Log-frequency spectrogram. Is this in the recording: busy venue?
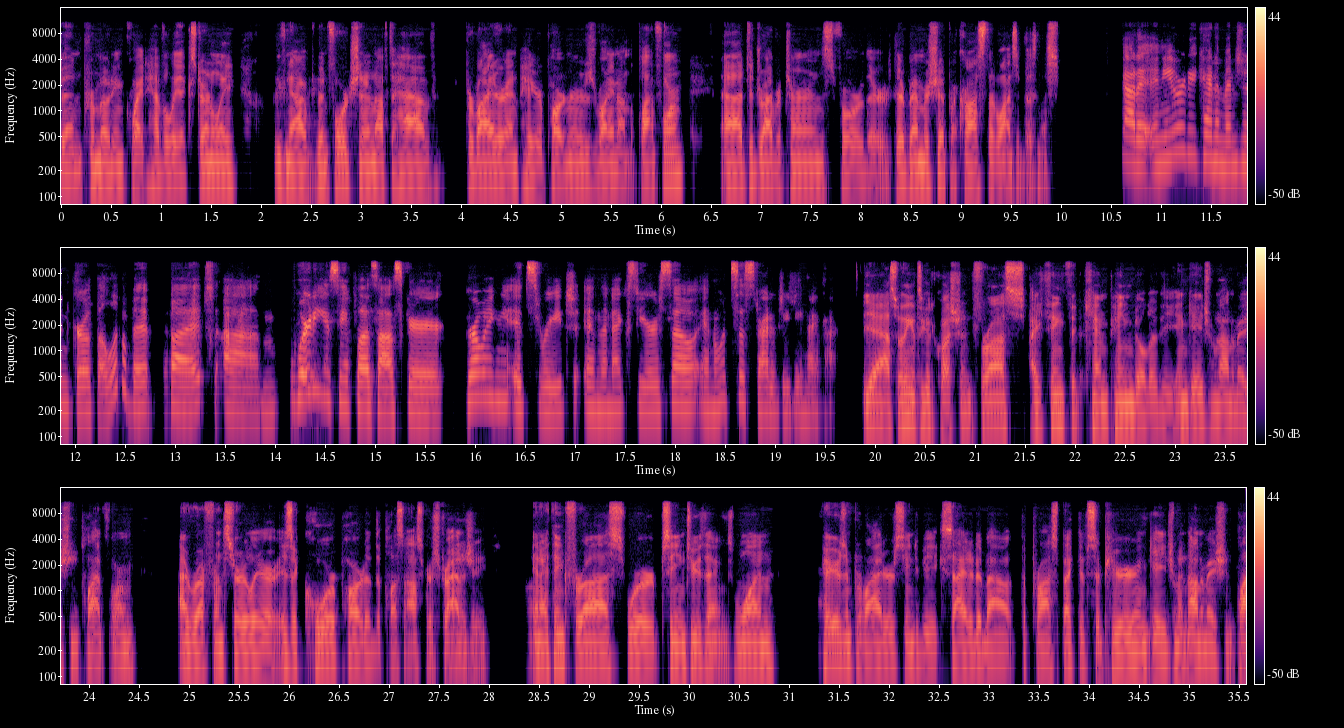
yes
